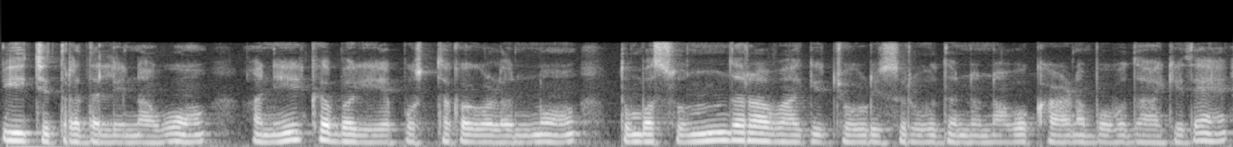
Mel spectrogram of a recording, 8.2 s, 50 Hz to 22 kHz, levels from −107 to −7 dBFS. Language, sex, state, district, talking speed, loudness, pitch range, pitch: Kannada, female, Karnataka, Bangalore, 80 wpm, -20 LUFS, 145-160 Hz, 155 Hz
